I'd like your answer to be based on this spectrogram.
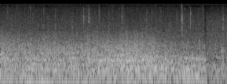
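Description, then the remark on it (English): Heavy rain pours steadily with a deep, rolling rumble of thunder running beneath it, a dense, continuous storm wash that eases slightly near the end. No voices are heard. “Just shivering and chilled to the bone, you make me wish I was outside enjoying the storm.”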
